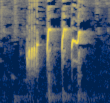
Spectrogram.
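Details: Golden canary song: a quick buzzy trill of four pulses followed by three clear rising whistled chirps, each with a short upward sweep.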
